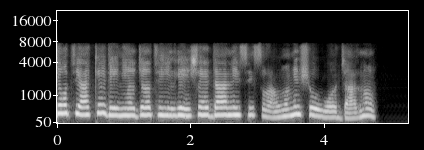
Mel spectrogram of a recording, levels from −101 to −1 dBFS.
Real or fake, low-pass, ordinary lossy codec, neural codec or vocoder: fake; none; none; codec, 16 kHz, 1 kbps, FreqCodec, smaller model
